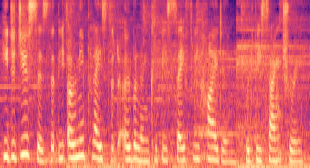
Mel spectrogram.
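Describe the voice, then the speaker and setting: A woman narrating an audio drama recap in a measured, steady storytelling voice. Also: medium pitch. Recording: music under the narration.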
